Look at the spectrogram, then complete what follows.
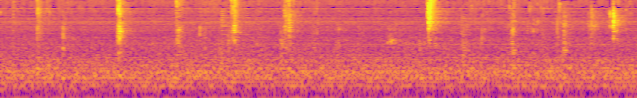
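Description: Eating sounds: scattered soft mouth clicks and smacks of someone chewing food eaten by hand, over a steady low background hum.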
